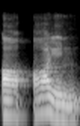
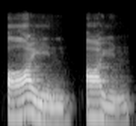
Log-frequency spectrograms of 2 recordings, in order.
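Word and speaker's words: עין: prononcer moi-même parce que c'est une lettre qui se prononce Aïn avec la gorge. Donc, c'est une gutturale. Aïn, Aïn.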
